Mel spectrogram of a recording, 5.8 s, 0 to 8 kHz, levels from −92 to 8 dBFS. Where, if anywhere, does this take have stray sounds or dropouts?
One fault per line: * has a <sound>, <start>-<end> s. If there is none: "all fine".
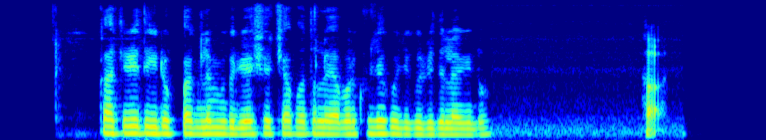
* has a laugh, 4.8-5.0 s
